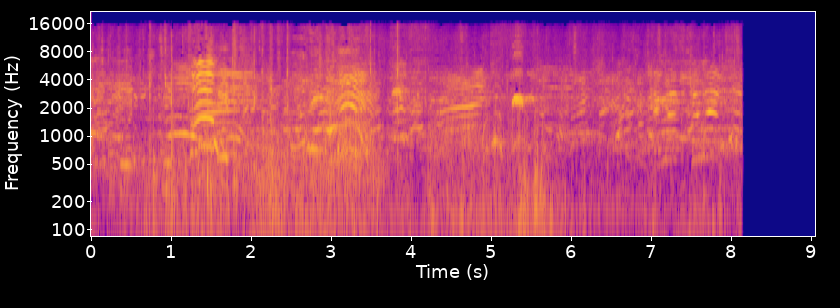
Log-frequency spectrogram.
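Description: Young girls shout and call out to each other outdoors.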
